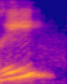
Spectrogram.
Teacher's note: Karena kalau kita bacanya ri langsung ri, dia jadi tipis ya. Tapi kalau kita tebalkan dulu ri, jadi ada karakter tebalnya dulu, ri, dia menjadi tebal.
